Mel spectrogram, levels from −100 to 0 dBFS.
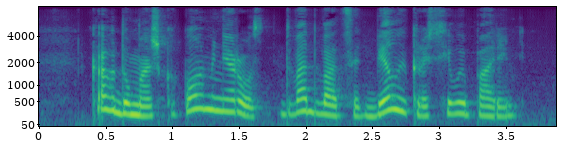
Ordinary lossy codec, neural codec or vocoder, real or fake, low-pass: none; codec, 16 kHz, 2 kbps, X-Codec, WavLM features, trained on Multilingual LibriSpeech; fake; none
